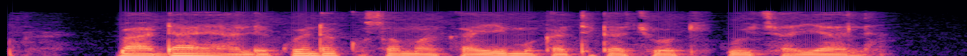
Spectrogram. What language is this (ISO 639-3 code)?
swa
